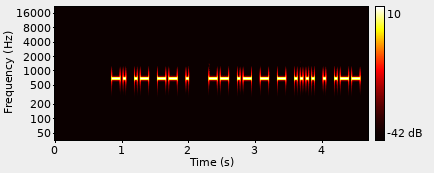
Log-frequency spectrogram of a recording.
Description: Morse code, heard as a keyed tone, about 27 wpm, 700 Hz. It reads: NAME MATTHEW
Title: K1USN SST QSO Practice 28wpm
